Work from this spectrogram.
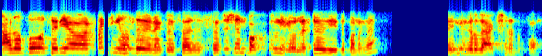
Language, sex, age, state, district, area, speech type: Tamil, male, 18-30, Tamil Nadu, Sivaganga, rural, conversation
